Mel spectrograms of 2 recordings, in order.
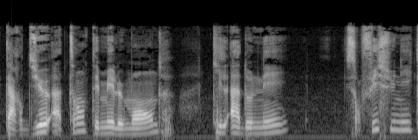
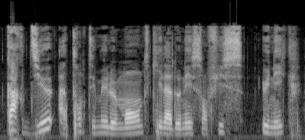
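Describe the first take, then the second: First: It is read at a slower, deliberate pace. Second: It is read at a normal, quicker pace.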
